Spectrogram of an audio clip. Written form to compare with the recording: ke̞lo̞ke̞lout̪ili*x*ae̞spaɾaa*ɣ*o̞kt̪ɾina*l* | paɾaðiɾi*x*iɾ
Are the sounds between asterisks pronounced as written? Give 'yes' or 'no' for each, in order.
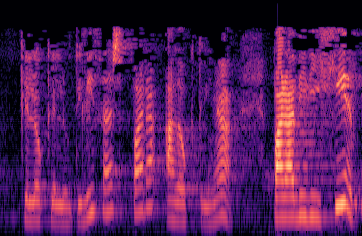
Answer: no, no, no, yes

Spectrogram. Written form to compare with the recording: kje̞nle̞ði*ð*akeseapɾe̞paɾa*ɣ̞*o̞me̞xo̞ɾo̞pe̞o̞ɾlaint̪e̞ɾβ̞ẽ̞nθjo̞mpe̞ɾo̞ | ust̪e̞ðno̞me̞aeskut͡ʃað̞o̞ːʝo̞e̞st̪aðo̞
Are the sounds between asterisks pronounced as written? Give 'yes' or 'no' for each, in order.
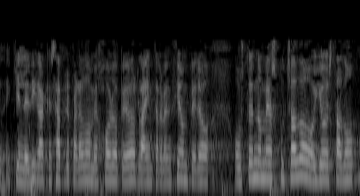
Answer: no, no

